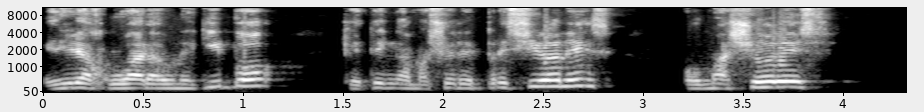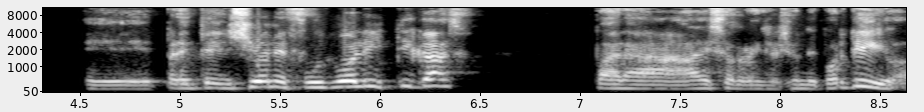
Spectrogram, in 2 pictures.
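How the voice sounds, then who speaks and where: With a dark, mellow tone, a man speaks in a high pitch with ordinary pitch variation. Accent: Argentine. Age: 40s. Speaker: football coach. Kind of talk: interview. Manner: fast.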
